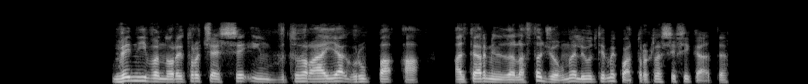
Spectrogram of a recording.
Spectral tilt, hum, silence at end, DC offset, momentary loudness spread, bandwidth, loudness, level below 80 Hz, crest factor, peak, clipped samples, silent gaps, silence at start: -5.5 dB/octave; none; 0.8 s; under 0.1%; 9 LU; 7.6 kHz; -19 LUFS; -60 dBFS; 18 dB; -2 dBFS; under 0.1%; 3.73-3.78 s, 4.40-4.53 s; 1.15 s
